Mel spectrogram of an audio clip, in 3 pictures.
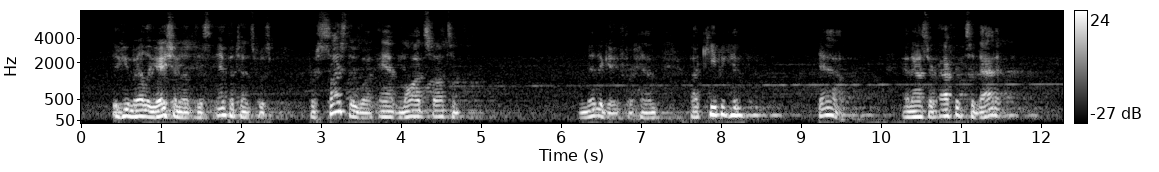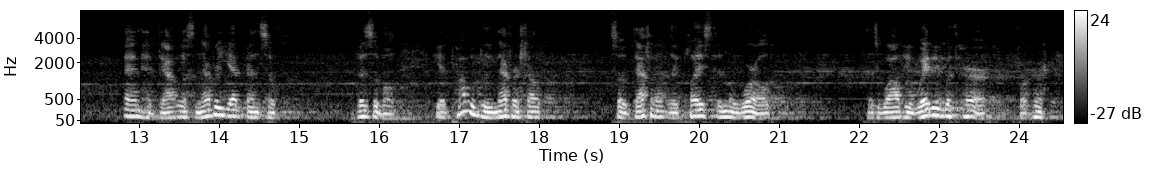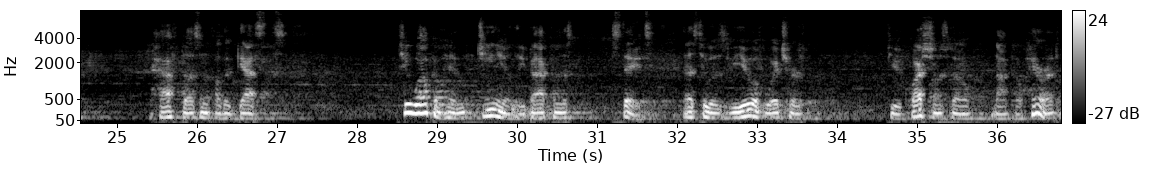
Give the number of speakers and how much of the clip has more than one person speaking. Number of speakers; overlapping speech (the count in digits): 1, no overlap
